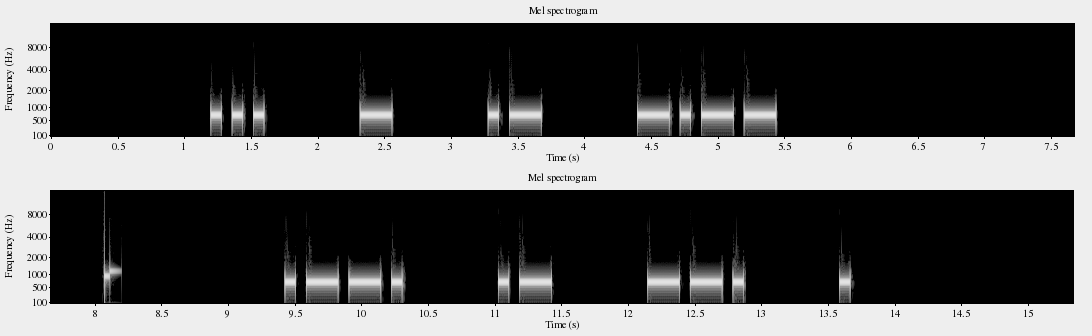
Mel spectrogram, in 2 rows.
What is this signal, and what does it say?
Morse code, heard as a keyed tone, about 15 wpm, spaced as for 9 wpm, 700 Hz. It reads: STAY PAGE
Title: 3x Character Spacing - Top 500 Words - 15wpm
